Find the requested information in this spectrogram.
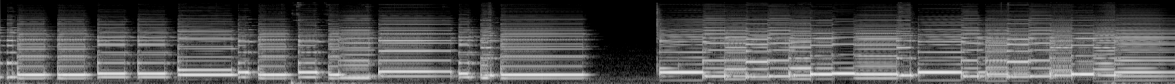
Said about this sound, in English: Now, if I was to go ring the doorbell, I would hear that song.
